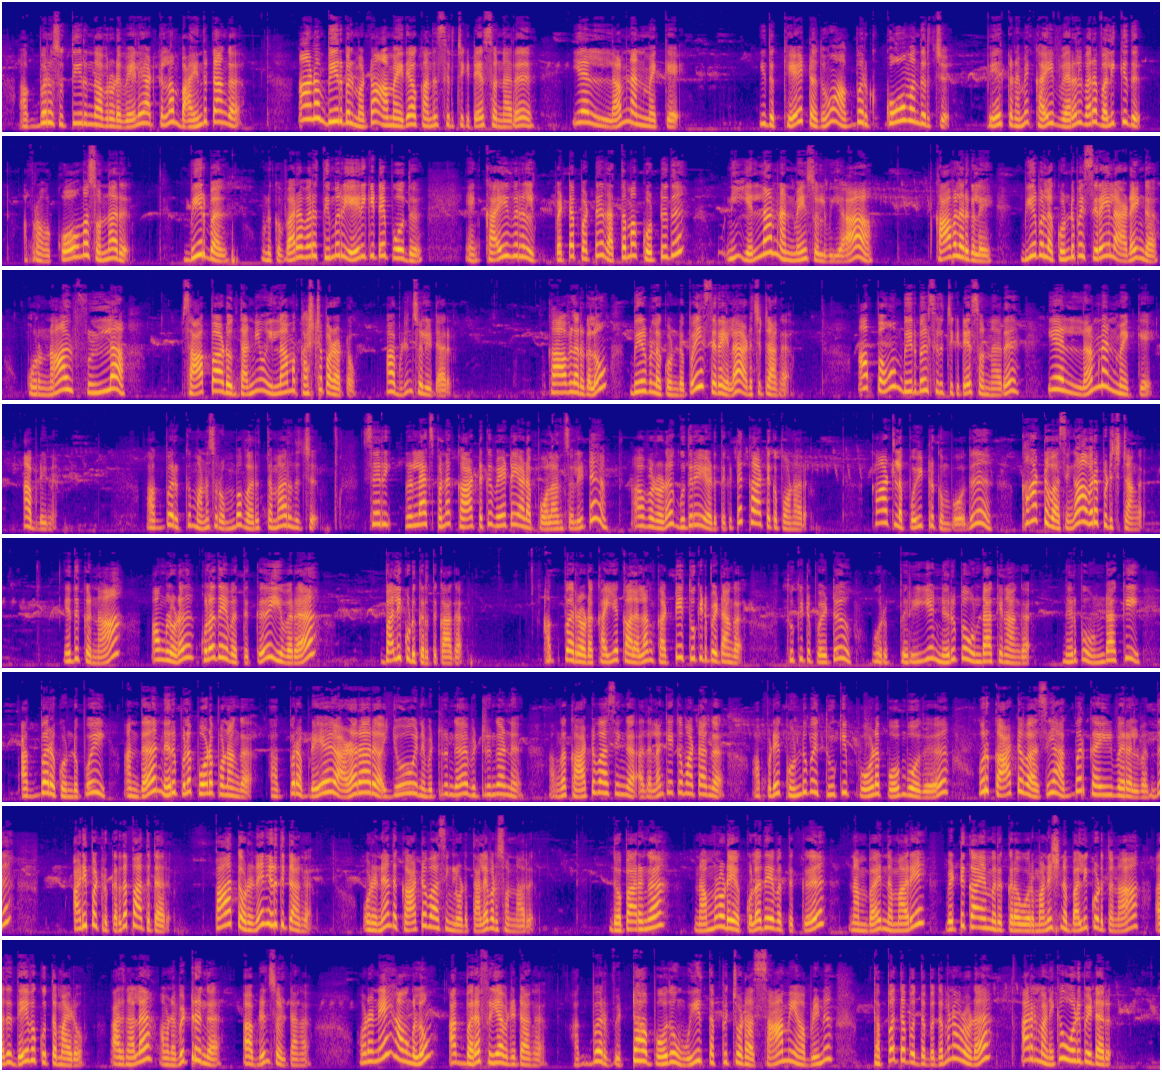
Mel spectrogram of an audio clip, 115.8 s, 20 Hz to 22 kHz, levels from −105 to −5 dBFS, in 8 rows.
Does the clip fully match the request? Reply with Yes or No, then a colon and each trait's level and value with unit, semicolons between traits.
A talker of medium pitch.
No: very high, 260 Hz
